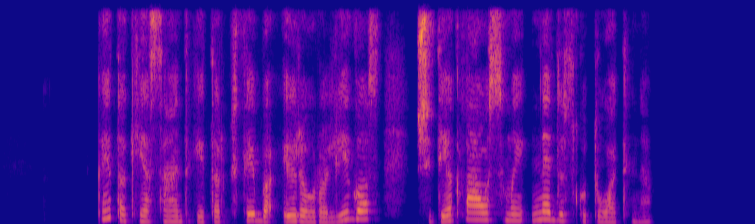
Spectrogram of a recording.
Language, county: Lithuanian, Šiauliai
